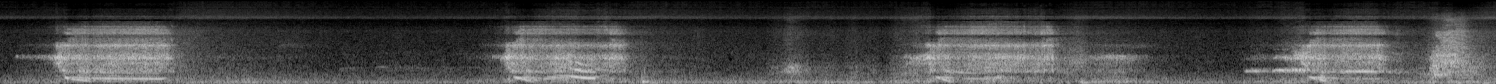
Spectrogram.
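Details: Sleeping girl snoring: loud, rough snores on each breath in, about 14 breaths a minute, with quiet gaps between them.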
